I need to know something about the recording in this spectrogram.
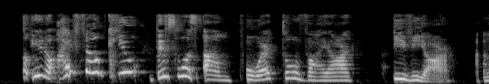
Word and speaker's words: Puerto Vallarta: This was Puerto Vallarta, PVR. I'm not saying it right. Puerto Vallarta.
